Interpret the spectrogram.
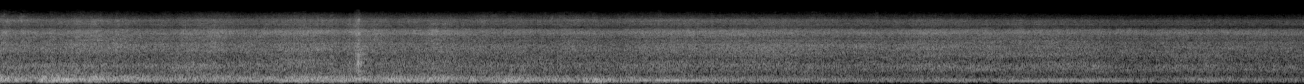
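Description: Steady rushing hiss of a rainstorm, with car tyres swishing past on the wet road; the noise eases off gradually, and there is one brief tap about three and a half seconds in.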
